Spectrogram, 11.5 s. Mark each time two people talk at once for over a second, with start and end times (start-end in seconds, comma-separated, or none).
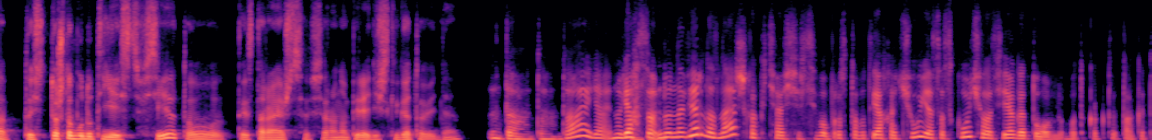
none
